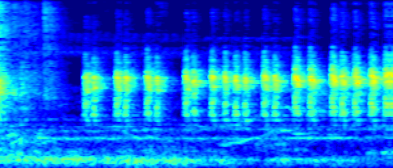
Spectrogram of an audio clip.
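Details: Harsh, scratchy chatter from an angry yellow-vented bulbul: after a short pause, quick repeated squawking notes build into a steady rapid series, roughly three per second, over a faint low hum.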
